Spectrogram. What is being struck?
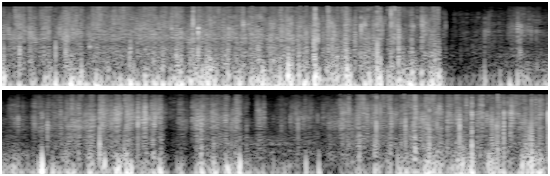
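Wet bar of soap and cloth.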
